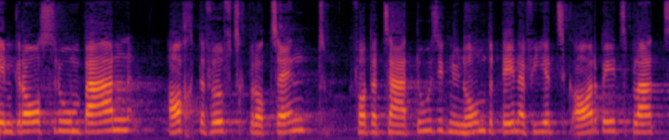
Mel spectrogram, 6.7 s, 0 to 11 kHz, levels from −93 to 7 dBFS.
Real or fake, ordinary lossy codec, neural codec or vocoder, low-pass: real; none; none; none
